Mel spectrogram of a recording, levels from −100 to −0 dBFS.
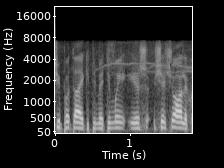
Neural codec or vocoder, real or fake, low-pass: none; real; 7.2 kHz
